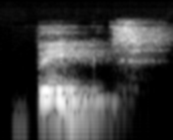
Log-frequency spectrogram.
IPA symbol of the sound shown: t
